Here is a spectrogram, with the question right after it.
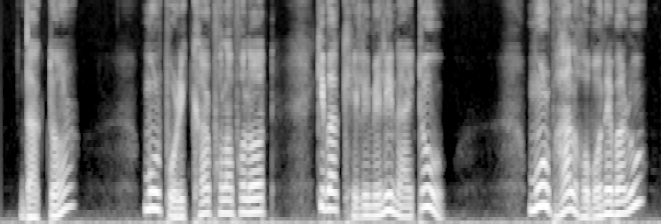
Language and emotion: Assamese, fearful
